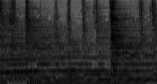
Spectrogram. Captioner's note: none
